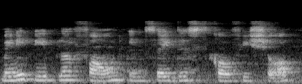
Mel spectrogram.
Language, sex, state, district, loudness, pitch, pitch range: English, female, Telangana, Hyderabad, -15 LUFS, 185 Hz, 170-195 Hz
